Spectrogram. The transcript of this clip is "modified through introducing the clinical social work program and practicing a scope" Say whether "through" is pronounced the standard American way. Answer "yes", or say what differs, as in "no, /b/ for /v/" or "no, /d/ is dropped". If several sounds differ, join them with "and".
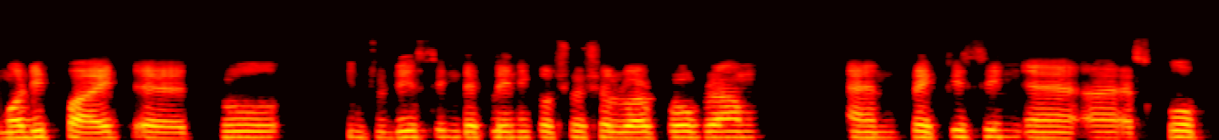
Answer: no, /t/ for /θ/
